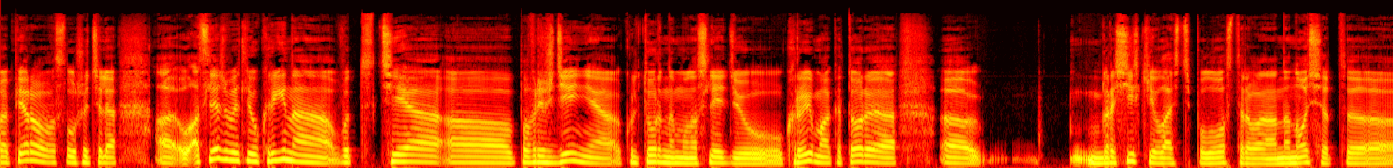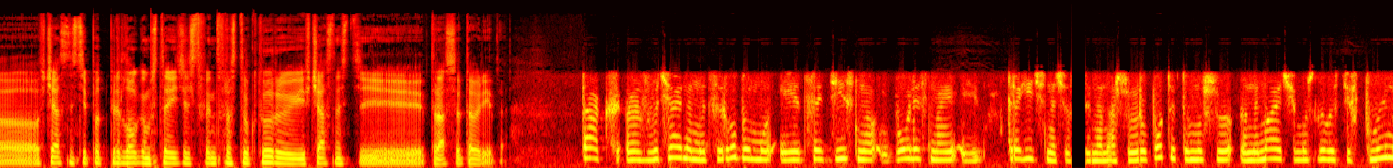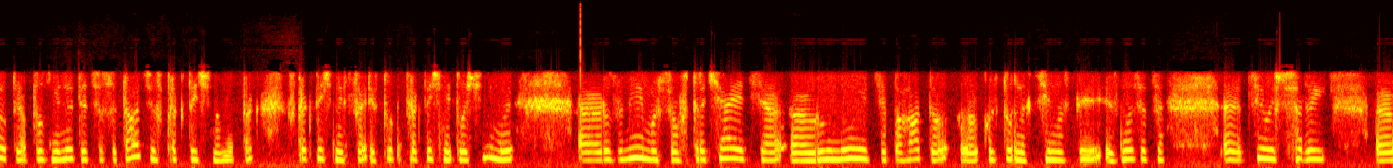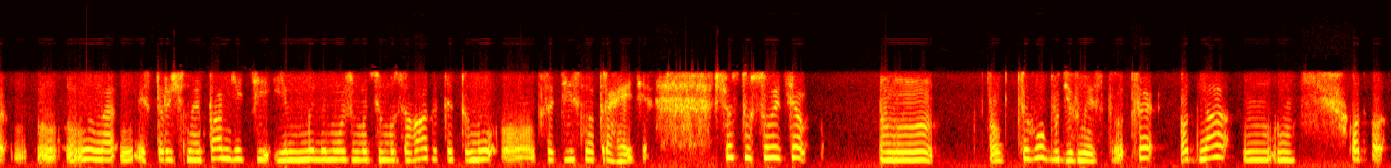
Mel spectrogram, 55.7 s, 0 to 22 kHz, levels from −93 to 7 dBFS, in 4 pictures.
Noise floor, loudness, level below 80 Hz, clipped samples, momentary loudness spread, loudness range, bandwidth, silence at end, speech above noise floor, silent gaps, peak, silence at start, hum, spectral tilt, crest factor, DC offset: -52 dBFS; -18 LUFS; -52 dBFS; under 0.1%; 5 LU; 2 LU; 16 kHz; 0.05 s; 34 dB; none; 0 dBFS; 0 s; none; -5 dB/octave; 18 dB; under 0.1%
